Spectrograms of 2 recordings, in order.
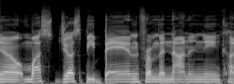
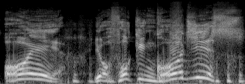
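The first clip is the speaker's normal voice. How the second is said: loud, high mock-Scottish shout; drawn-out Scottish catcall, hammed up; Scottish accent; 6 semitones higher, 4 dB louder, much slower than usual. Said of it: "Is this the Scottish one?".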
